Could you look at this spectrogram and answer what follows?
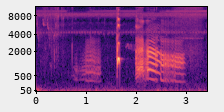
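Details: Captive decoy Chinese francolin calling: a faint harmonic note, a sharp click, then a louder harsh, nasal, downward-sliding call with stacked tones lasting about a second.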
